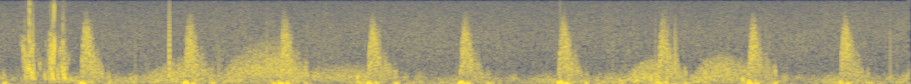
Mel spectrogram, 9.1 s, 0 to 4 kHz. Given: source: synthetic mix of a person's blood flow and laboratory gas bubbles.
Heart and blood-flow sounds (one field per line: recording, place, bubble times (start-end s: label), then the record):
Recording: Doppler ultrasound of blood flow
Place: subclavian vein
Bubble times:
0.23-0.74 s: bubbles
From the record:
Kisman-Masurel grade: 211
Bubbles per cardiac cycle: several, 3 to 8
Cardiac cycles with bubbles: 1 to 10%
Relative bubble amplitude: barely perceptible (0.100 to 0.250)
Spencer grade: 1 (occasional bubble signal discernible with the cardiac motion signal, with majority of cardiac periods free of bubbles)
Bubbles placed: anywhere in the cardiac cycle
